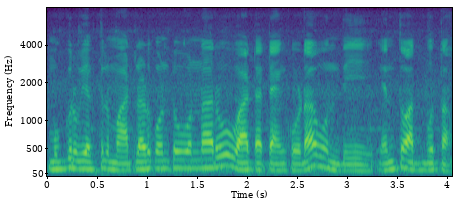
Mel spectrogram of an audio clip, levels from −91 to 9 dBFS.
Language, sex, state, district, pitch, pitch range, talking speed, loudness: Telugu, male, Andhra Pradesh, Manyam, 125 Hz, 115-145 Hz, 150 wpm, -16 LUFS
